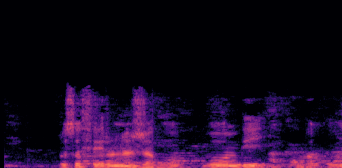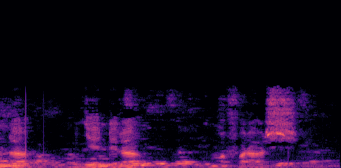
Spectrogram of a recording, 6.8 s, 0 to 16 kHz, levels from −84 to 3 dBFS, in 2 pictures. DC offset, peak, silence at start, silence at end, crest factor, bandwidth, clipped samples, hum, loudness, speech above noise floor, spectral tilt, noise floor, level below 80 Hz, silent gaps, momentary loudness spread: under 0.1%; -12 dBFS; 0.05 s; 0.1 s; 16 dB; 8 kHz; under 0.1%; none; -28 LUFS; 25 dB; -5.5 dB/octave; -53 dBFS; -60 dBFS; none; 13 LU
